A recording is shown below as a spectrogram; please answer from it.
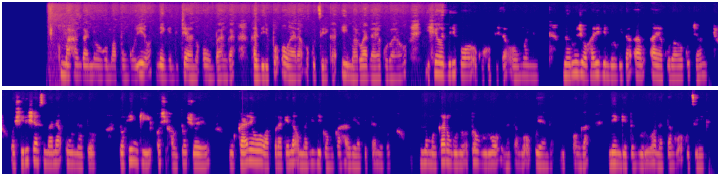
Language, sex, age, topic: Oshiwambo, female, 25-35, finance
